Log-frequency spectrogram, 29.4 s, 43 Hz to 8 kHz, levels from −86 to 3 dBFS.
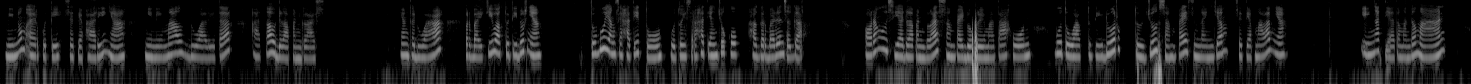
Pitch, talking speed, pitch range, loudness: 245 Hz, 90 wpm, 230-280 Hz, -44 LUFS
